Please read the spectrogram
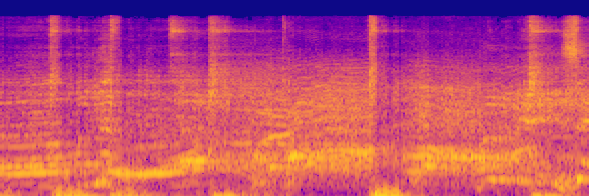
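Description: Hip-hop beat with a heavy, regular kick drum and crisp hi-hats played over a concert PA, with a wavering amplified vocal line over it and crowd noise underneath.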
